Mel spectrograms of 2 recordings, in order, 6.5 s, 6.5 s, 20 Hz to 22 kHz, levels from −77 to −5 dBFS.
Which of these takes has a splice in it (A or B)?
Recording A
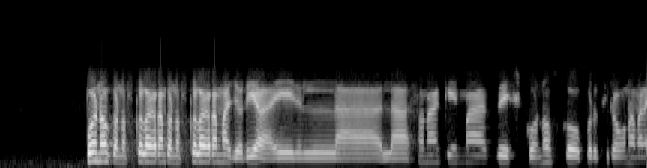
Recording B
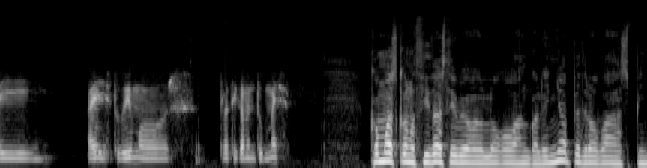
A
